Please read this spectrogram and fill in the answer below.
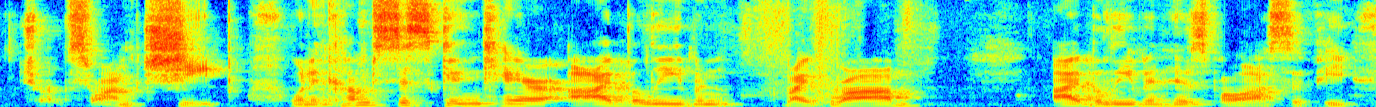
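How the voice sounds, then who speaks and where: On a very clean recording with a silent background, a man speaks fairly slowly with vocal fry. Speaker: skincare vlogger. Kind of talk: casual vlog monologue. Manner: halting.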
